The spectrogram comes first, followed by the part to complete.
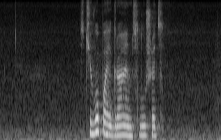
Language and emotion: Russian, neutral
